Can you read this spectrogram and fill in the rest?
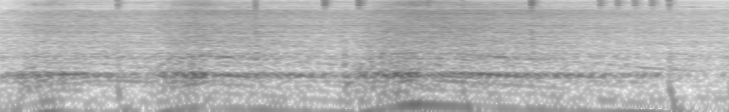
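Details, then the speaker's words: Mini Cooper S after VANOS solenoid replacement, which was done for a lumpy, juddering cold start: the engine starts and revs up and settles cleanly several times with no stumble or clatter; sounds normal, though not yet tested from a cold morning start. "It started. Sounds normal."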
